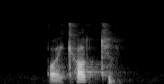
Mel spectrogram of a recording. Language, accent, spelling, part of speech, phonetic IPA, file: German, Austria, Boykott, noun, [ˌbɔɪ̯ˈkɔt], De-at-Boykott.ogg
- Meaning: boycott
